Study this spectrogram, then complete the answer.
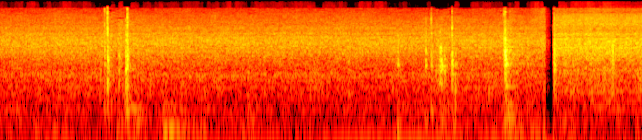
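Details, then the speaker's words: Autoclave heating with the vent valve open and the gauge at zero pressure: a few light clicks, then a steady airy hiss as steam and droplets escape. Normal venting, left for five minutes before closing the valve. "you can hear the hissing you can see some droplets of water being expelled by the steam pressure"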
